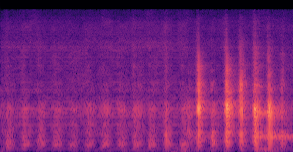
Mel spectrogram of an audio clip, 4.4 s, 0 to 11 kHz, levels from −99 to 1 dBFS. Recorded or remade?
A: remade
